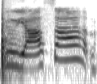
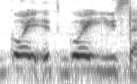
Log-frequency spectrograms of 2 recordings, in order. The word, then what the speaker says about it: guayusa: I just got the Paradise Found, and there is pineapple, mango, guayasa, blue magic, ginger, and lemon. It's guayusa. I remember saying it wrong.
